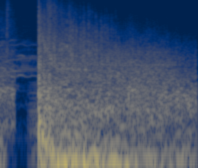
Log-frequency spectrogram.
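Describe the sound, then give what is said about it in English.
After a brief near-silence, a crystal hovering above a generator shatters into one sudden, loud explosion with a bright light, its burst followed by a heavy, roaring rumble that slowly fades out over a couple of seconds. “The lights continue to flicker just before the crystal shatters, emitting a bright light and a large explosion.”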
